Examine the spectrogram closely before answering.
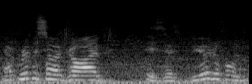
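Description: Noticeable background noise sits behind a voice with ordinary pitch variation. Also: man. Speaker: rally speaker. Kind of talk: rally speech. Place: stage. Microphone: camera far.

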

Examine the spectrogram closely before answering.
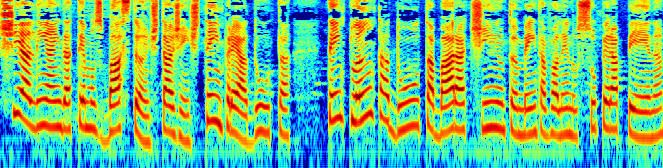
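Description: This woman talks at a very slow pace, her intonation lively throughout. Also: dry sound with no echo. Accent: Brazilian. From Brazil. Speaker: orchid seller. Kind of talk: sales pitch, showing and pricing each plant in an order. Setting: video, holding plants up to the camera. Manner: urgent, upbeat pitchman patter, pushing listeners to buy now; chatty and friendly, addressing viewers as 'gente'. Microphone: phone near.

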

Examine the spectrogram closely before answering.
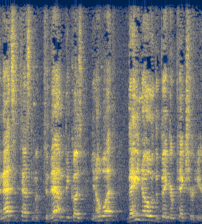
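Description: With a raised, projected voice, a man speaks amid audible room echo and light background noise. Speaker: football coach presenting. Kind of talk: presentation talk to audience. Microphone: camera far.

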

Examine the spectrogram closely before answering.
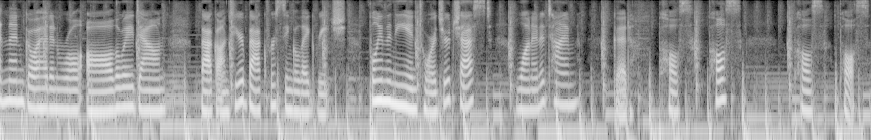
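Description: A woman speaks at a fairly slow pace with long, frequent pauses. Clear music plays in the background, and the sound is dry with no echo. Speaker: fitness instructor. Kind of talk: workout instruction.

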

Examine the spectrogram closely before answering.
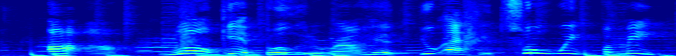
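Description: The speech runs at a very fast pace over clear music in the background. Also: woman. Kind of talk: comedic skit scolding. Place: home room. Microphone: phone near.

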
